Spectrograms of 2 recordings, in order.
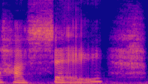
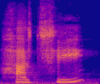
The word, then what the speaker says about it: Hacci: If you're in the UK, you might call it Hacci, but the correct term is Hacci. and it's closer to the Japanese number 8.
